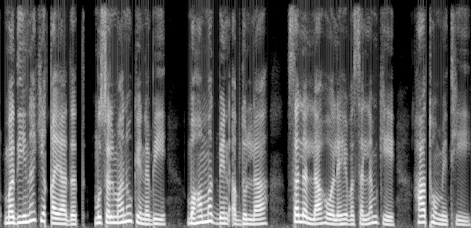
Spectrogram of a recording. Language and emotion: Urdu, neutral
